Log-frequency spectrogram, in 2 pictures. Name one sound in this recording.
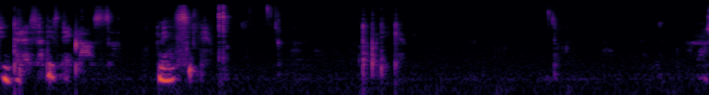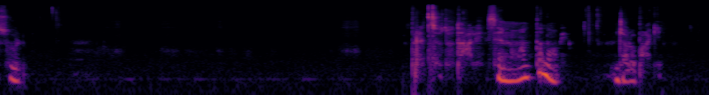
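A young woman speaks calmly and clearly into a close microphone, with pauses.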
